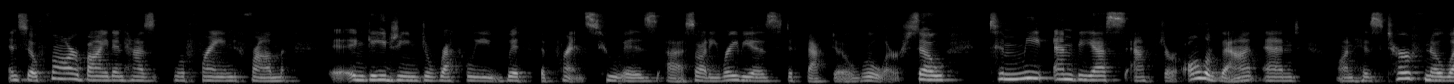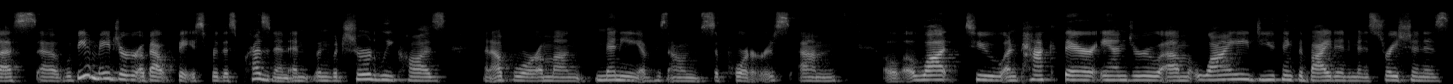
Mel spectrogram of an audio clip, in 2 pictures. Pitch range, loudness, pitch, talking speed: 170-205 Hz, -33 LUFS, 185 Hz, 155 wpm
